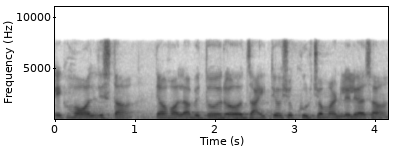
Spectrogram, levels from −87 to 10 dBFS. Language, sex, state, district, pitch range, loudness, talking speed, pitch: Konkani, female, Goa, North and South Goa, 170-195 Hz, -14 LUFS, 160 wpm, 180 Hz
